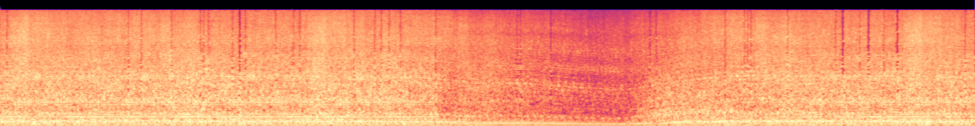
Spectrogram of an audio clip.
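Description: A boat's engine drones steadily, dipping briefly and rising again.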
